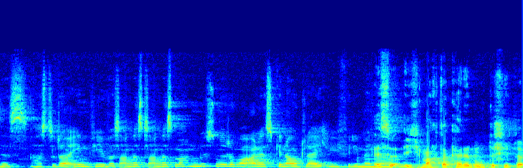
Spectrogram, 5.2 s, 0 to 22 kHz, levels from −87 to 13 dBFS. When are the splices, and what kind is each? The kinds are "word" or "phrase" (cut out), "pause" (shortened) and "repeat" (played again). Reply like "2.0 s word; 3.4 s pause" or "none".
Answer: 1.4 s repeat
